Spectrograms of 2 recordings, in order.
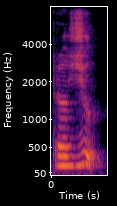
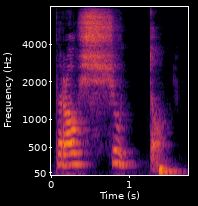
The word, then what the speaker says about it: prosciutto: There's no G, there's a SC, and that's prosciutto. So do you want to know how to pronounce this correctly? Here's the key. Think of shoes. Prosciutto, shoe, prosciutto.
